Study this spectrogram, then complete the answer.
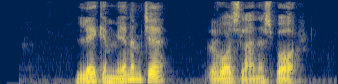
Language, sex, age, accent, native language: Uzbek, male, 18-24, Xorazm, Uzbek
